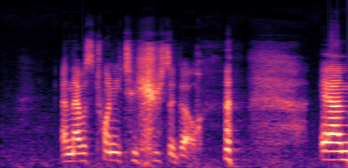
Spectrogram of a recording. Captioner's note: chuckles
